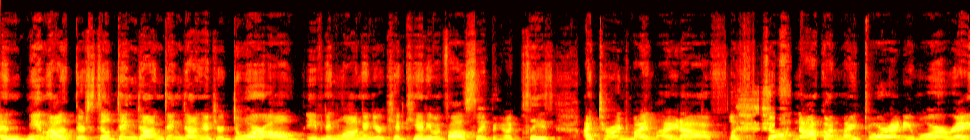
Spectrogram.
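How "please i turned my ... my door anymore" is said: put-on fed-up, grumbling cranky old voice, pitched up. Acting out telling trick-or-treaters to stop knocking: imitating a cranky old neighbor. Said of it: "you turn into, like, cranky old neighbor".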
